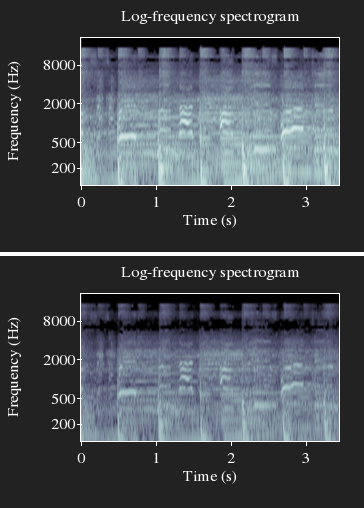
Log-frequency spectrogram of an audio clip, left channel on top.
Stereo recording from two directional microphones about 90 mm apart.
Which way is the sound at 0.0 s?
30° left (ahead or behind).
